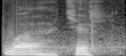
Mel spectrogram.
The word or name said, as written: wahchehl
